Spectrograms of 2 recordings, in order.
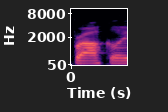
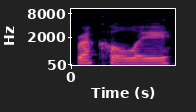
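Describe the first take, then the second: First: It is said with a standard American pronunciation. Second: It is said with a Filipino-accented pronunciation. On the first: The speaker calls it right. "could not pronounce as broccoli" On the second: The speaker calls it wrong. "It was broccoli"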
